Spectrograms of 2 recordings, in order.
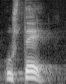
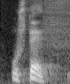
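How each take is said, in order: First: The final D is dropped completely. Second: The word ends with a th-like Z sound. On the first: "Usted en vez de usted" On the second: "En vez de D, utilizan la Z"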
